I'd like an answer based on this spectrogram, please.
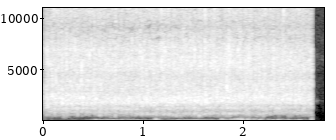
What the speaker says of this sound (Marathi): आपल्याला बोर लावायचे आहे आणि कांद्याला वगैरे पाणी सोडायचं आहे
